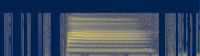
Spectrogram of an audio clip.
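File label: "baa3", Cantonese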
